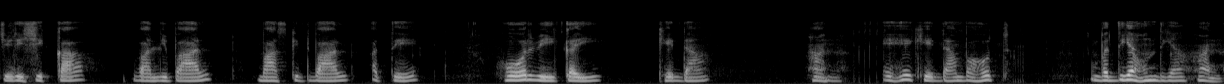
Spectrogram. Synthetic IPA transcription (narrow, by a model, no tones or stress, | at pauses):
d͡ʒɪɽiʃɪkːa | ʋaːlibaːl | baːskɪʈbaːl | ət̪e | hoːɾbʱikɐi | kʰeːɖã | han | ɪɦekʰeːɖãbɐɦʊt̪ | ʋɐd̪ijãɦʊ̃nd̪ijãhan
